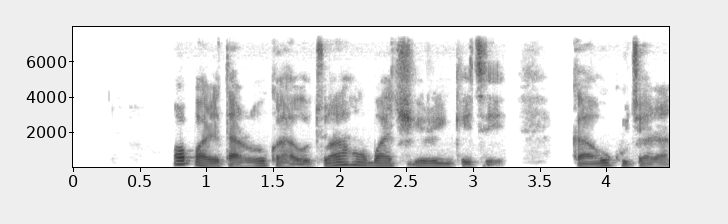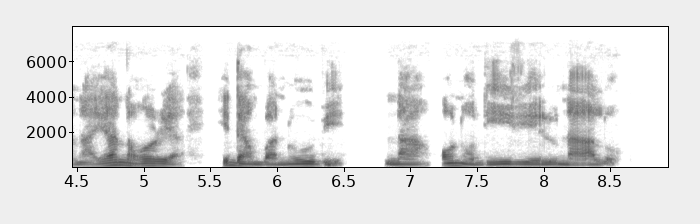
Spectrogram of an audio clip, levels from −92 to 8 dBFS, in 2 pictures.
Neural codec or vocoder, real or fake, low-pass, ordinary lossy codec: none; real; 7.2 kHz; none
